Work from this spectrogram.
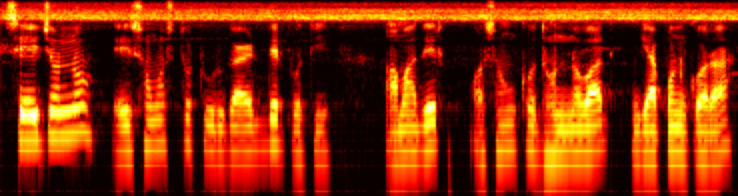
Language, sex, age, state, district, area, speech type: Bengali, male, 60+, West Bengal, Paschim Medinipur, rural, spontaneous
